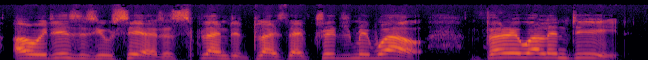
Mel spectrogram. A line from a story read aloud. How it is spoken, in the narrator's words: said loudly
